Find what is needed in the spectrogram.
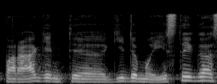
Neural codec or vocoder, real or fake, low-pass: none; real; 10.8 kHz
